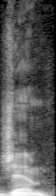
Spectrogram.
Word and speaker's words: Cem: couple of my teammates was spelled CEM but it's pronounced Jim you know saying so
